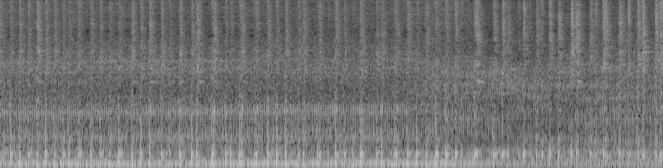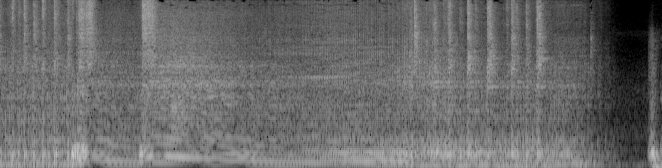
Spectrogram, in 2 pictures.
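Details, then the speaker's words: Yamaha Banshee twin two-stroke quad with dual petcock rebuilt; smoky, rich mixture, but sharp rasp revs up and drops back cleanly with crisp, even firing, running healthy. "good to hear the banshee run i really do love this quad"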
